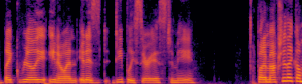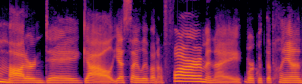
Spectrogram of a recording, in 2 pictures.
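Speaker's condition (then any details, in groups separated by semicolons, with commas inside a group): No condition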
